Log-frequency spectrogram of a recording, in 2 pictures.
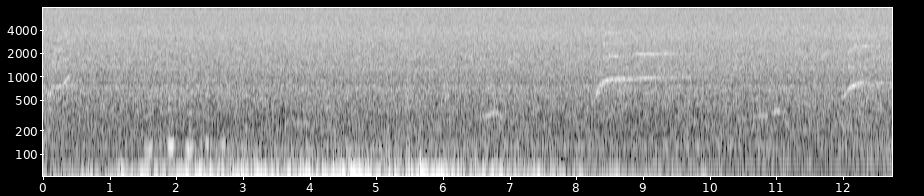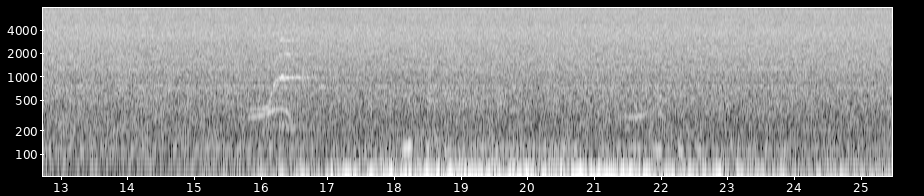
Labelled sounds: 8.4	9.3	humpback whale, 0.80 to 2.0 kHz
16.2	16.6	humpback whale, 0.80 to 3.1 kHz

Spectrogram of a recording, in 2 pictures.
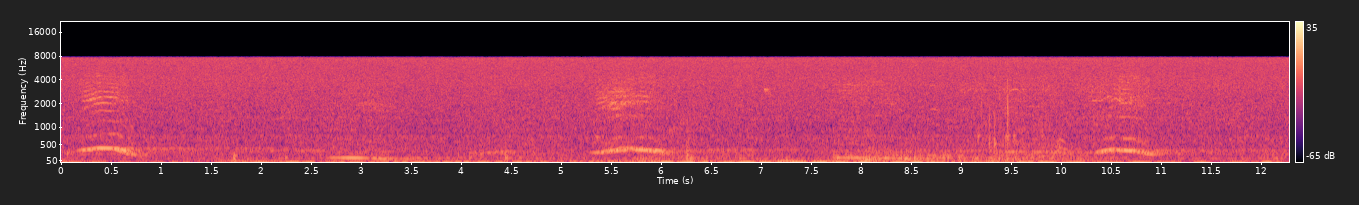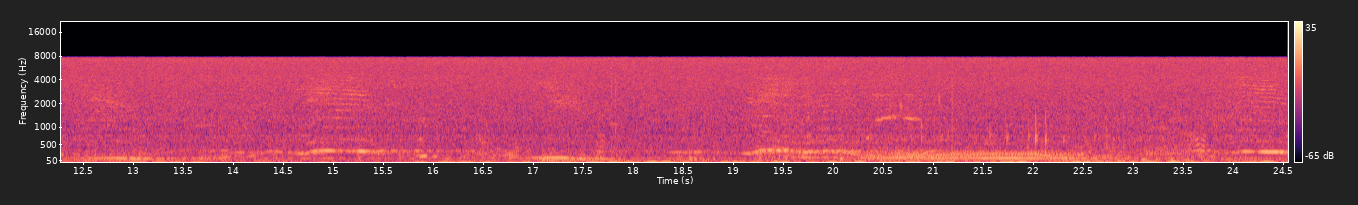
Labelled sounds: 0.2	0.6	humpback whale, 1.9 to 2.9 kHz
5.4	5.9	humpback whale, 1.7 to 2.2 kHz
10.3	10.7	humpback whale, 2.0 to 2.5 kHz
14.8	15.4	humpback whale, 2.5 to 3.0 kHz
20.4	20.7	humpback whale, 1.2 to 1.5 kHz
24.2	24.5	humpback whale, 2.3 to 3.4 kHz

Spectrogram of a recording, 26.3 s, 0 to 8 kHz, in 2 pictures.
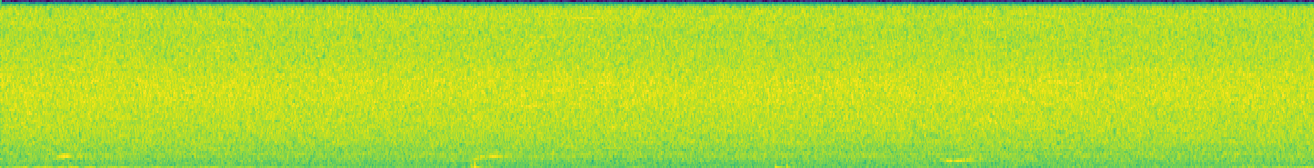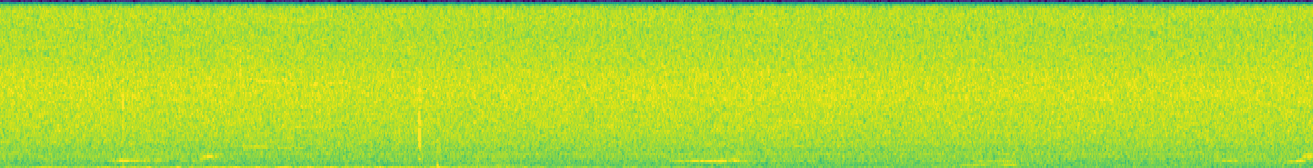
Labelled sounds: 15.5	16.0	humpback whale, 0.93 to 4.2 kHz

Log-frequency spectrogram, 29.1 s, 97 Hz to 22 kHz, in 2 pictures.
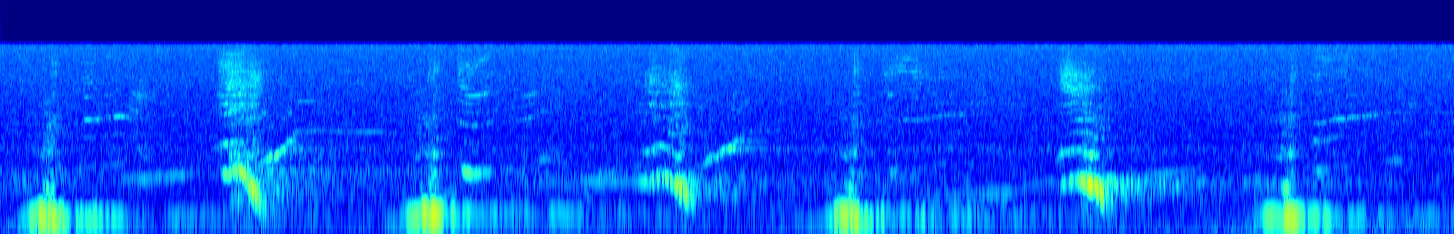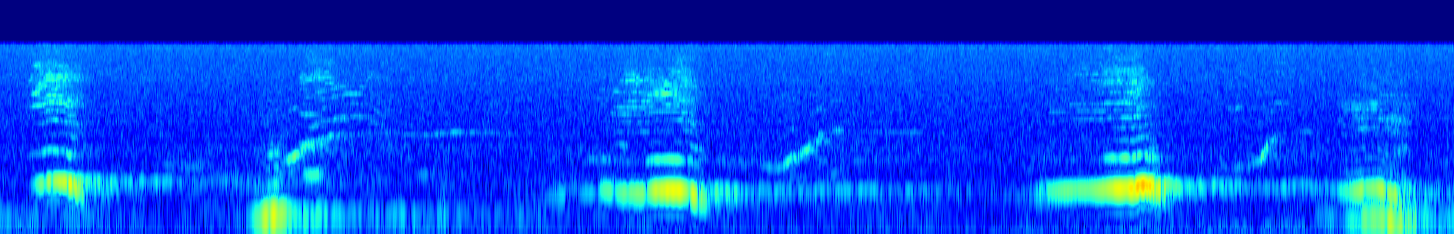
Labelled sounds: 0.8	1.3	humpback whale, 1.2 to 1.6 kHz
2.9	3.8	humpback whale, 0.80 to 1.1 kHz
4.6	4.9	humpback whale, 2.3 to 2.6 kHz
7.3	7.6	humpback whale, 0.80 to 0.99 kHz
9.0	9.7	humpback whale, 1.3 to 4.8 kHz
10.7	11.1	humpback whale, 0.86 to 1.1 kHz
13.1	13.9	humpback whale, 0.80 to 1.6 kHz
14.8	15.3	humpback whale, 1.2 to 4.9 kHz
17.5	18.3	humpback whale, 0.80 to 4.1 kHz
18.8	19.0	humpback whale, 0.93 to 1.1 kHz
20.7	21.4	humpback whale, 1.5 to 3.6 kHz
22.6	22.9	humpback whale, 0.80 to 1.0 kHz
25.3	26.1	humpback whale, 0.80 to 4.6 kHz
28.3	28.7	humpback whale, 1.1 to 1.6 kHz

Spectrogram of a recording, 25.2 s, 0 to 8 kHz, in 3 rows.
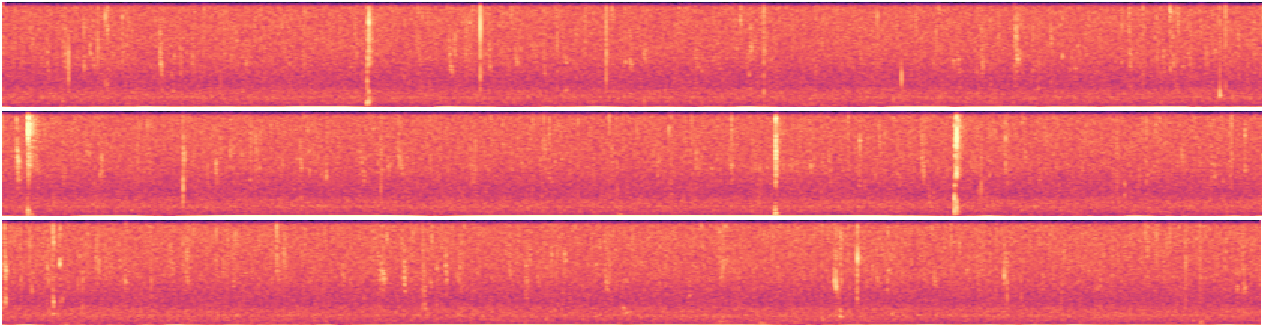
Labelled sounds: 15.9	20.9	vessel noise, 0 to 8.0 kHz

